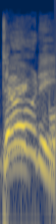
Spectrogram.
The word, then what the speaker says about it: Doughty: Judge Terry Doughty, I think that's how, is that how we pronounce his name? – I believe it's Judge Doughty, but you're Doty. All right, there we go.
